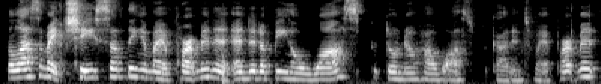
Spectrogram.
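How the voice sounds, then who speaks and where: A young woman chatting to her camera in her apartment kitchen, her voice stuffy and congested from a blocked nose. She rambles in a loose, casual way with a mildly irritated edge, at a middle pitch. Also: brisk, fairly bright tone. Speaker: vlogger.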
